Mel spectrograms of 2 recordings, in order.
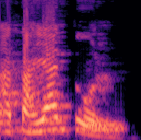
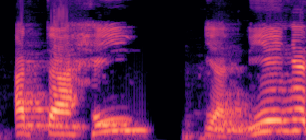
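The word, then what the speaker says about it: التحيات: Bukan at-tahiyatul. At-tahiyat. Y-nya 2.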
